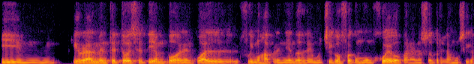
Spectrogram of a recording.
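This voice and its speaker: Over a quiet background, a man talks at a fairly quick pace with a medium pitch. His tone is dark and mellow, with ordinary pitch variation. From Argentina, Resistencia (Chaco, northeast). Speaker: singer, guitarist and music producer. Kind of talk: casual chat. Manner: halting, many repetitions and fillers.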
